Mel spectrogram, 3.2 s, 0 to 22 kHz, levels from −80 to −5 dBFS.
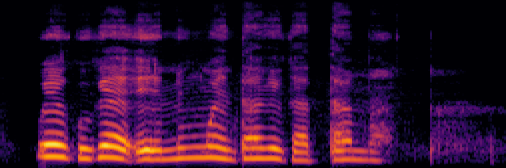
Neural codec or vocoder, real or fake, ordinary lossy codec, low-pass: vocoder, 44.1 kHz, 128 mel bands, Pupu-Vocoder; fake; none; none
